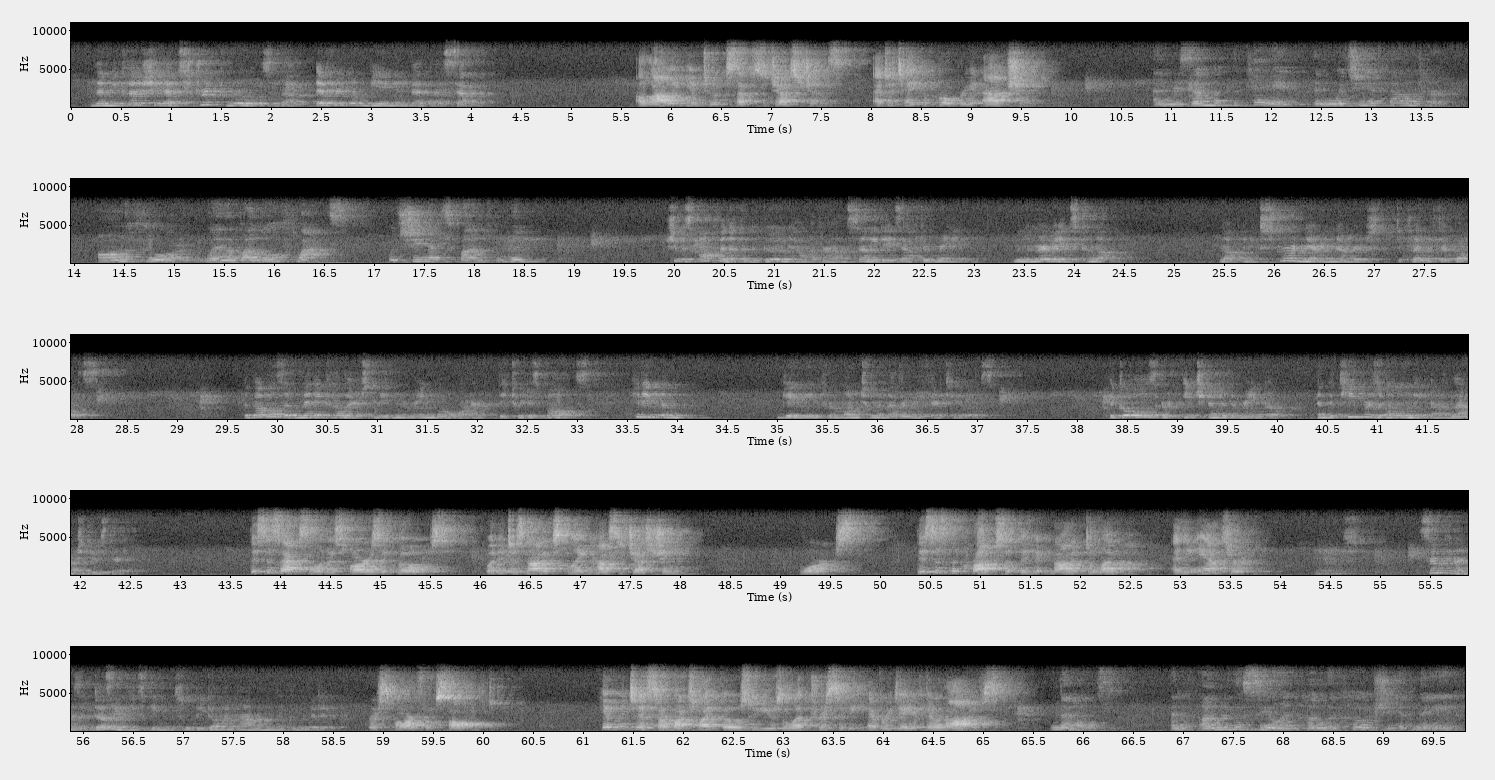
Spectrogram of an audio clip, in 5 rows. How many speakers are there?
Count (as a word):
three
